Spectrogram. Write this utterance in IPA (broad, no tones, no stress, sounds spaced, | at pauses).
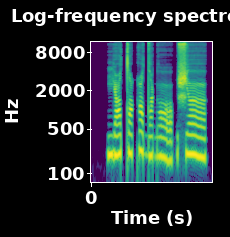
j ɪ tˤ ə q ə dˤ ɪ ɡ ɔ | ɕ ʌ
